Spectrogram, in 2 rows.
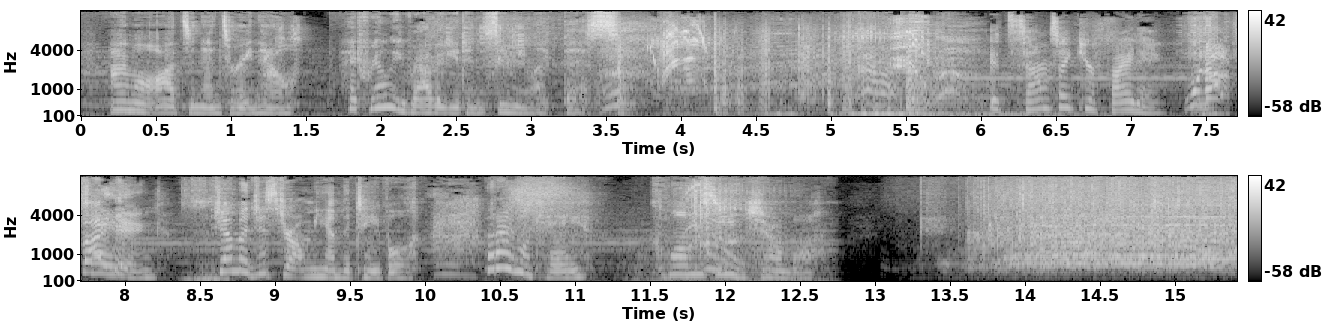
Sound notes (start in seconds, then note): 3.6 gasps; 13.4 cheers and applause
